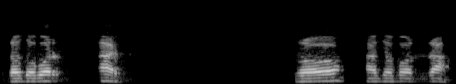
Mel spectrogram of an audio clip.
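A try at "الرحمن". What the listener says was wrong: এখানে দুইটা কথা। একটা হলো র জবর রা হবে না, র জবর র হবে। হলো এখানে একটা কায়দা হলো না, র এর ক্ষেত্রে, তো এই রটা মোটা পড়বো না পাতলা পড়বো, এই বিষয়টাকে একটু উল্লেখ করবেন। জি, রয়ে জবর থাকার কারণে মোটা পড়বো।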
